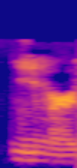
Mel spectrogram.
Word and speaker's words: Ymir: How do you pronounce that? – Is it Ymir. – Ymir, yeah.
